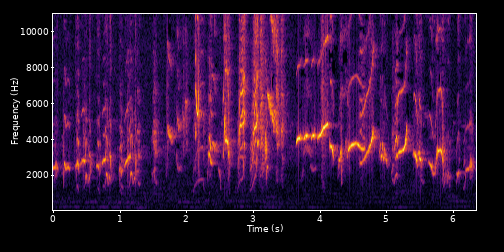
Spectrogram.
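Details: Oriental magpie-robin lure song used to call in wild birds: a fast, varied stream of clear rising and falling whistles mixed with scratchy chattering notes, with a faint low hum behind.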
